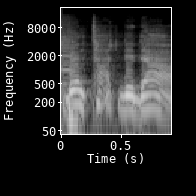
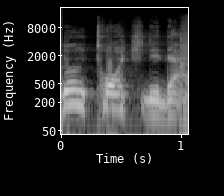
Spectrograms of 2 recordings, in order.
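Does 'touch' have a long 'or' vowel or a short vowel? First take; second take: short vowel; long 'or'. First: Touch has a short vowel without a long 'or'. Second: Touch has a long 'or' vowel, like torch. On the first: The speaker calls it right. "very short R sound" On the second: The speaker calls it wrong. "It's not"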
